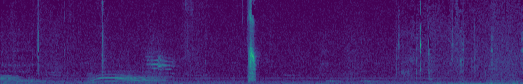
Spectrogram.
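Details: Kitten trying to communicate: one arched, tonal meow early on, followed by a sharp click and quiet background hum for the rest.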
